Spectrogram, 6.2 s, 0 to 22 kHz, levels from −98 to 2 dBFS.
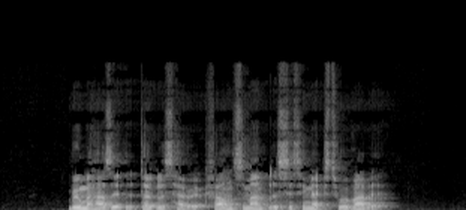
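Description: All the way through, the speech has gritty, lispy, metallic sibilance and a treble that doesn't sit naturally over the lower band, which is plainly audible. That's likely HE-AAC compression at a low bitrate, something like 24 kbps, where the top end is rebuilt from copied lower bands rather than coded directly.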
